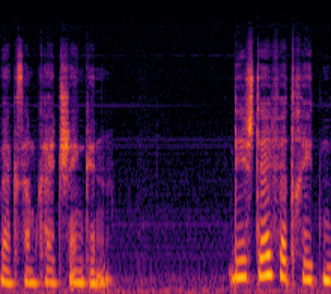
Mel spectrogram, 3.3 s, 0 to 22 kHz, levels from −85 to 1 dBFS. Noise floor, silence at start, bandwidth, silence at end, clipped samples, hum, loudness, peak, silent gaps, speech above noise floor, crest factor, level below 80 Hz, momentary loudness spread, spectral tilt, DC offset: -47 dBFS; 0 s; 14 kHz; 0 s; under 0.1%; none; -20 LUFS; -4 dBFS; none; 27 dB; 18 dB; -48 dBFS; 9 LU; -4.5 dB/octave; under 0.1%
